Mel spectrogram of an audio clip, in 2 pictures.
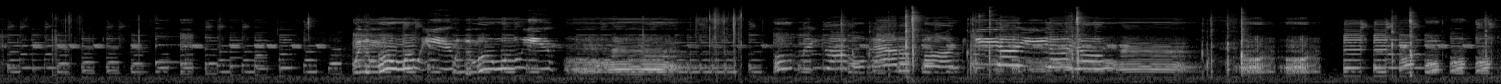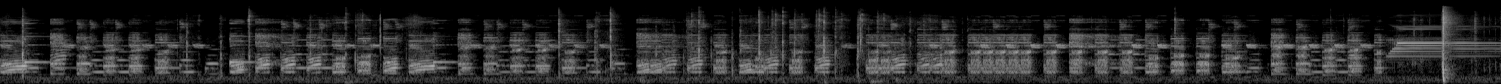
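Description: VTech Rhyme and Discover Book toy playing electronic nursery-rhyme tunes with synthesized sung verses through its small speaker, one short song after another with brief breaks. The sound is thin and tinny, with almost no bass.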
